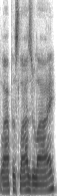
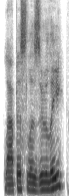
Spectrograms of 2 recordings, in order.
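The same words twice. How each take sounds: First: It is pronounced the British way. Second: It is pronounced the American way. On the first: "is U K, British English" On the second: "is here in the U S"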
